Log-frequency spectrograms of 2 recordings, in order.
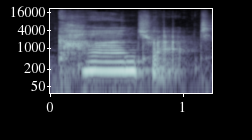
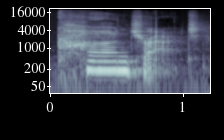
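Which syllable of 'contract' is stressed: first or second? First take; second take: first; first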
